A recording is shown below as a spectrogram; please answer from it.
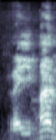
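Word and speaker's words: Reijman: Rebecca Rayman, bukan Romaine, Rebecca Suyati Rayman.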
